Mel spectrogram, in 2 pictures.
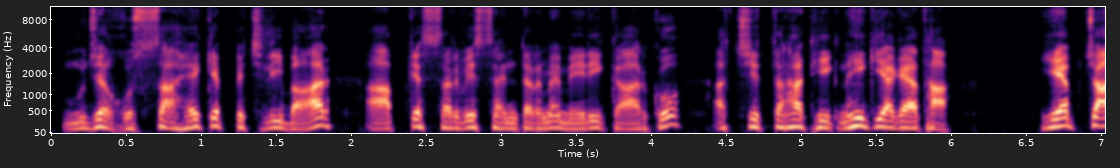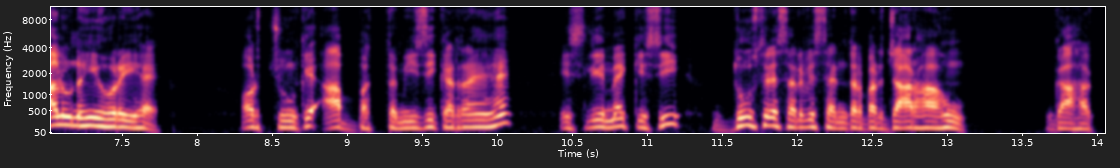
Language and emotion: Urdu, angry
